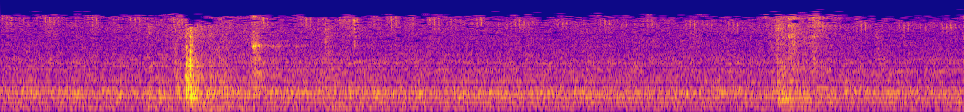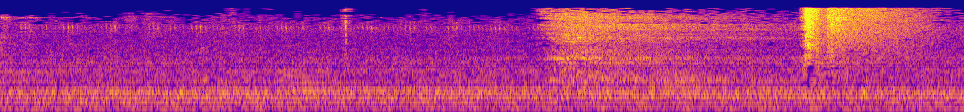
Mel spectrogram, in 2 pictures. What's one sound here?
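Metal clanks sharply as a turntable carries the locomotive around.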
